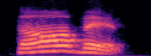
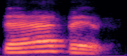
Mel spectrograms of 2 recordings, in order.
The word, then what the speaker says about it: ضابط: ضابط. Yes, it's ضابط, not دابط.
